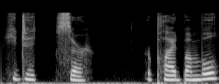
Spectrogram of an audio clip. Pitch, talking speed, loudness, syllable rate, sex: 225 Hz, 135 wpm, -16 LUFS, 4.7 syllables/s, female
